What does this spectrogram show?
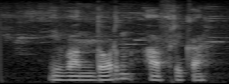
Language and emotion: Russian, neutral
